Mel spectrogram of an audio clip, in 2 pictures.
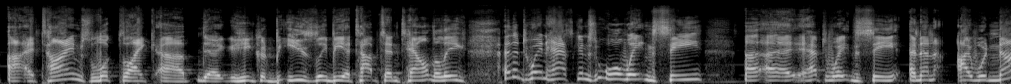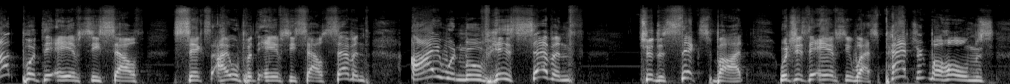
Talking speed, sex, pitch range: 195 wpm, male, 180-235 Hz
